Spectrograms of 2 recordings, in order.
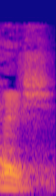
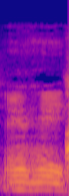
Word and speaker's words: Heche: Is it Heche or Heche? How do you say it? – Heche. Anne Heche.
